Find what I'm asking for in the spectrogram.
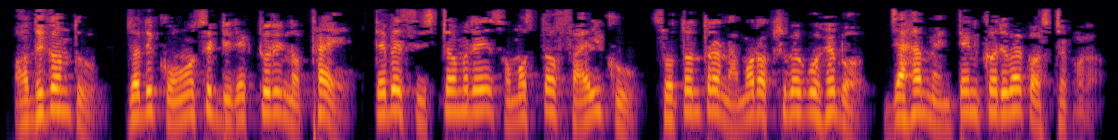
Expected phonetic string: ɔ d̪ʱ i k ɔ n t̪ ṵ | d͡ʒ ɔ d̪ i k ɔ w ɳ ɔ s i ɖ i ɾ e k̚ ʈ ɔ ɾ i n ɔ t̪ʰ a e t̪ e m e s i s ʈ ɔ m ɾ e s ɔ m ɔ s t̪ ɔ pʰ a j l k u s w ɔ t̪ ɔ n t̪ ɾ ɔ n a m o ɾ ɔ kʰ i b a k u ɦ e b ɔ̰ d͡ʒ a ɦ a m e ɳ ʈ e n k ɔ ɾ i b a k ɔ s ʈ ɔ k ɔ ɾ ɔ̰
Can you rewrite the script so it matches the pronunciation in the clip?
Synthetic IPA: ɔ d̪ʱ i k ɔ n t̪ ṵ | d͡ʒ ɔ d̪ i k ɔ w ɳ ɔ s i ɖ i ɾ e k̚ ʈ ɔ ɾ i n ɔ t̪ʰ a e t̪ e b e s i s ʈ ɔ m ɾ e s ɔ m ɔ s t̪ ɔ pʰ a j l k u s w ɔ t̪ ɔ n t̪ ɾ ɔ n a m ɔ ɾ ɔ kʰ i b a k u ɦ e b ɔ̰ d͡ʒ a ɦ a m e ɳ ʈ e n k ɔ ɾ i b a k ɔ s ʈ ɔ k ɔ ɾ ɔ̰

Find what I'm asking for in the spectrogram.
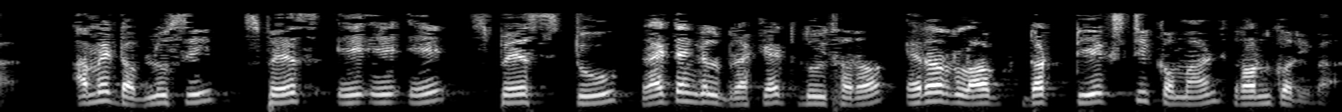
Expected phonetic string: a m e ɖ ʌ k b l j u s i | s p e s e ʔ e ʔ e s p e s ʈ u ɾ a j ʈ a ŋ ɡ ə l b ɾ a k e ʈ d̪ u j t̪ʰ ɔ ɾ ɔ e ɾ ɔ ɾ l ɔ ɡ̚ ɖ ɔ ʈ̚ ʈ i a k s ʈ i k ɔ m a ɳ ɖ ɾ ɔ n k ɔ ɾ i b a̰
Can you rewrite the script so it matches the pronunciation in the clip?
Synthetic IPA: a m e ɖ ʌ b l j u s i | s p e s e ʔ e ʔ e s p e s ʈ u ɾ a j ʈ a ŋ ɡ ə l b ɾ a k e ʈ d̪ u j t̪ʰ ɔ ɾ ɔ e ɾ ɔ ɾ l ɔ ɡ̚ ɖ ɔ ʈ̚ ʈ i e k s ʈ i k ɔ m a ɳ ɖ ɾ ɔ n k ɔ ɾ i b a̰

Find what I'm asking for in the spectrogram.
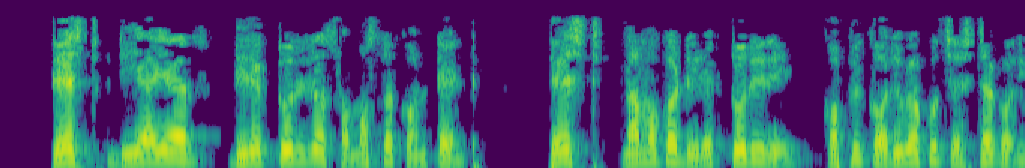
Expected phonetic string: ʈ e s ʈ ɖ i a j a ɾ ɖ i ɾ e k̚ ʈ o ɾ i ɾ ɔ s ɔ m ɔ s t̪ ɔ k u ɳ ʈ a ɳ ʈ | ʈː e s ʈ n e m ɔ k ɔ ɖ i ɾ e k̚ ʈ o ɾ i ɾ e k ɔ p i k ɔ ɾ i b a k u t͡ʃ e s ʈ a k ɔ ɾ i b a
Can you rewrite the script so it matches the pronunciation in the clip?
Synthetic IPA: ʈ e s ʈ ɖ i a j a ɾ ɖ i ɾ e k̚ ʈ o ɾ i ɾ ɔ s ɔ m ɔ s t̪ ɔ k ɔ ɳ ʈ e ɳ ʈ | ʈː e s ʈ n a m ɔ k ɔ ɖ i ɾ e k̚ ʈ o ɾ i ɾ e k ɔ p i k ɔ ɾ i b a k u t͡ʃ e s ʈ a k ɔ ɾ i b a

